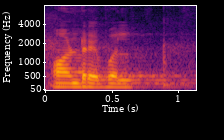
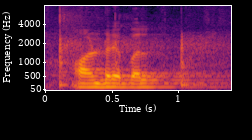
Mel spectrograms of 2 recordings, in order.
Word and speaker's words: honorable: words are like this honor honor honest honest honorable honorable and our air so see just observe these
